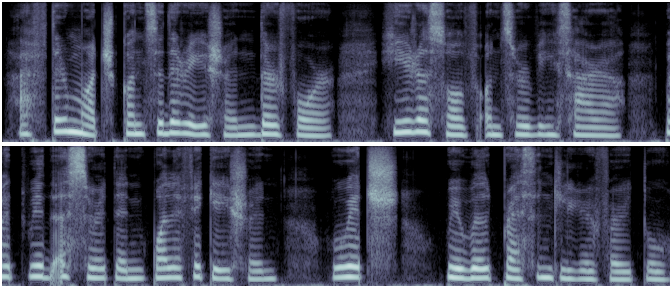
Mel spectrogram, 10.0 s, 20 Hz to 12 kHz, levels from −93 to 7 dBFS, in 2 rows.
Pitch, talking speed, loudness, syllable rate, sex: 220 Hz, 120 wpm, -18 LUFS, 4.8 syllables/s, female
